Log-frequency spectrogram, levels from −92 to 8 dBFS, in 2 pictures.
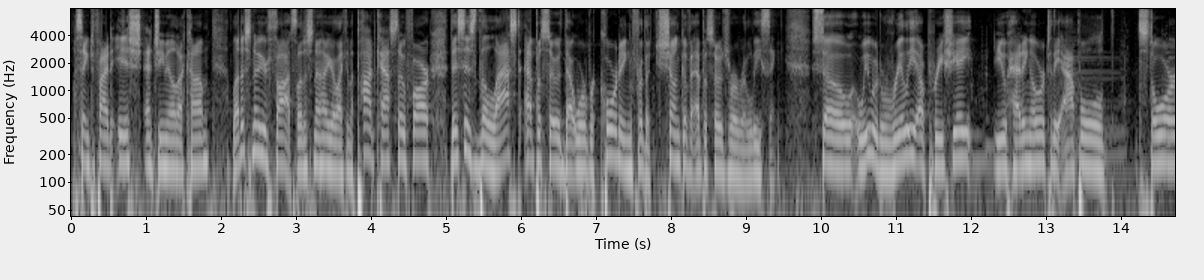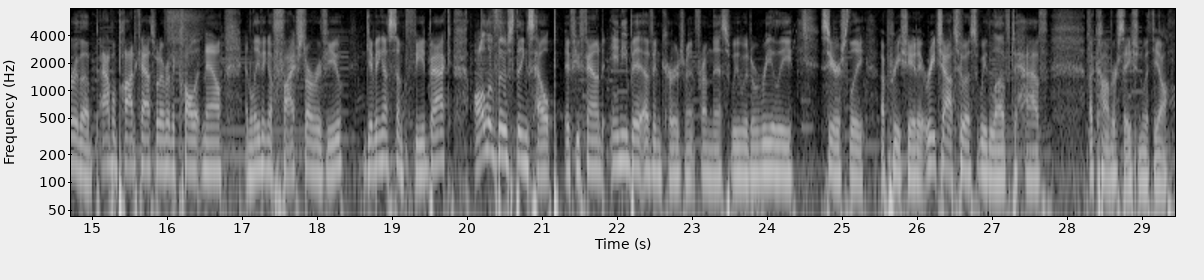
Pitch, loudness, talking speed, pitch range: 140 Hz, -26 LUFS, 190 wpm, 125-155 Hz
